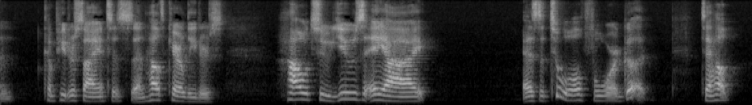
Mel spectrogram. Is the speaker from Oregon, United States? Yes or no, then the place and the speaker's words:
no; Chicago, Illinois, United States; My background is that I'm from Chicago, and born and raised.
